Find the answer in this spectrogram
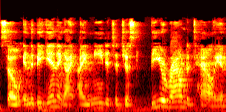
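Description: With an American accent, the speaker goes fairly quickly while noticeable noise fills the background. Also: man. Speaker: Italian teacher and YouTuber. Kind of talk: casual interview.

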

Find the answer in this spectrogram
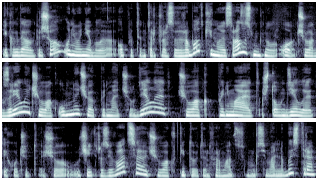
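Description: A woman's very fast, dark, mellow voice at a fairly low pitch, with ordinary pitch variation and hardly any pauses. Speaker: writer and sommelier, former software developer. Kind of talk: solo podcast monologue. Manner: reflective, digressive.

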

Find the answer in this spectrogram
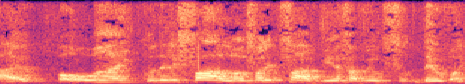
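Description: Over noticeable background noise and audible room echo, a man speaks in a high voice with ordinary pitch variation. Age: 30s. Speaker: metal drummer. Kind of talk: casual chat.

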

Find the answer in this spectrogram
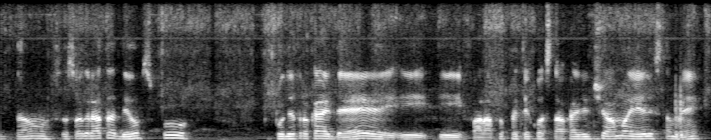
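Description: Over noticeable background noise, a man with a medium pitch speaks with lively intonation. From Brazil and Boston, US. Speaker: church member, translator. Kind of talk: casual chat.

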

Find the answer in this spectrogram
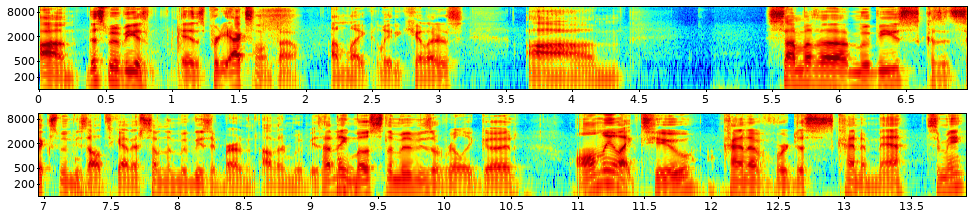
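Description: This man has an unremarkable speaking voice at a medium pitch and a fairly quick pace. The recording is very clean, with a silent background. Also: lively intonation. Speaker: podcast host. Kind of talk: casual banter. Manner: loud, jokey.

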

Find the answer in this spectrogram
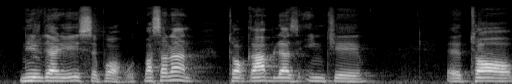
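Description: A man talks with a fairly high pitch. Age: 60s. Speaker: war veteran. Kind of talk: interview.

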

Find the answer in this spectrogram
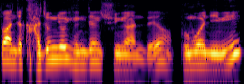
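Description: Speech comes at a very fast pace in a very clean recording, silent in the background, with a dry, close sound and no echo. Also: man. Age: 60s. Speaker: endocrinology professor and physician. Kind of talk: public talk on stage. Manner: frequent filler pauses.

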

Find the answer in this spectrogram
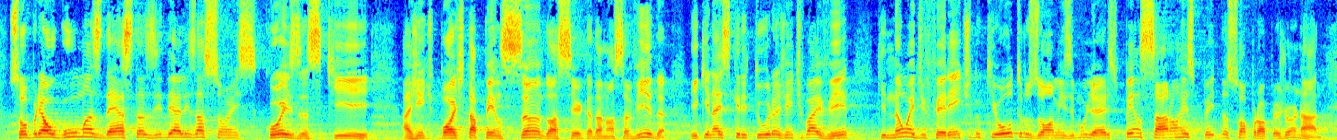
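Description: A man's fairly high voice at a moderate pace, with ordinary pitch variation and noticeable background noise. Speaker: pastor. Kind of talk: sermon. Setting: church.

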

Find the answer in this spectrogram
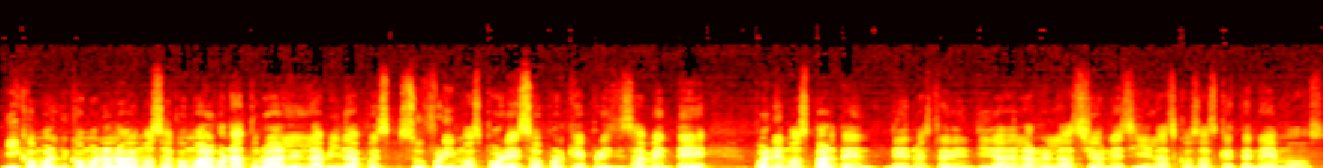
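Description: A man with a medium pitch talks at a fairly quick pace with hardly any pauses. His tone is bright and sharp, and his intonation fairly even. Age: 30s. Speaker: consultant and communicator. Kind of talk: casual chat.

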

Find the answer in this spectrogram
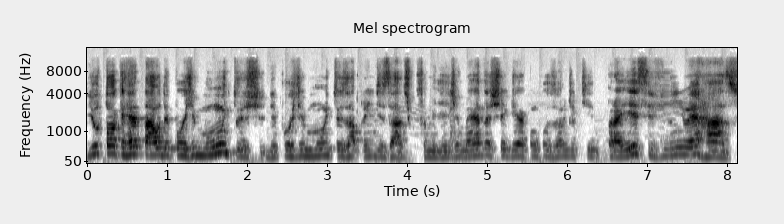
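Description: A man's high-pitched voice with ordinary pitch variation, big swings in loudness and hardly any pauses, over noticeable background noise. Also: moderate pace. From Belém, Pará, northern Brazil. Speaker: labour judge, wine enthusiast. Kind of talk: casual chat.

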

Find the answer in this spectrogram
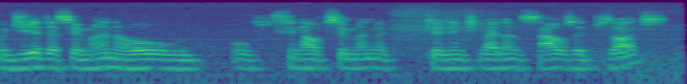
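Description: This man speaks at a moderate pace in a fairly low, somewhat breathy voice. His intonation stays monotone and flat, with audible room echo around him. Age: 20s. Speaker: podcast co-host. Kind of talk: casual chat. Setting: closed room at home, video call.

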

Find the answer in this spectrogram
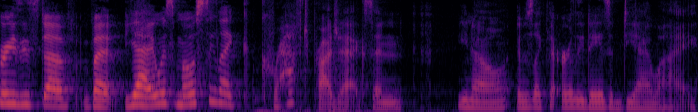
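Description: With an American accent, a woman speaks at a fairly slow pace and medium pitch. Her pitch swings very widely and her loudness rises and falls in big swings. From Central California, Modesto. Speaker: lifestyle blogger. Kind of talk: casual interview. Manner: hesitant fillers.

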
